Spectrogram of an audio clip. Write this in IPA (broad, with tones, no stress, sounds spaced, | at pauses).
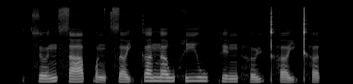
t͡s ɵ˨˥ n s aː˨˥ p̚ ɐ˨˩ ŋ t͡s ɐ˨˩ j k ɐ˥ n ɐ˥ w h iː˥ w k ɪ˧ ŋ h ɵ˨˥ ɥ kʰ ɐ˨ j kʰ ɐ˧ t̚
